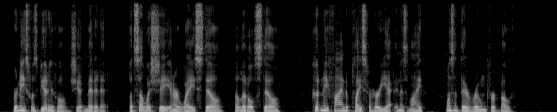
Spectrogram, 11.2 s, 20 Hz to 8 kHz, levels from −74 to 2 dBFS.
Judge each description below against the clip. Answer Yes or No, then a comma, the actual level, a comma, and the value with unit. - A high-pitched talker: No, low, 105 Hz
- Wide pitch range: Yes, wide, 8.0 semitones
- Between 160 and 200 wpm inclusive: Yes, average, 170 wpm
